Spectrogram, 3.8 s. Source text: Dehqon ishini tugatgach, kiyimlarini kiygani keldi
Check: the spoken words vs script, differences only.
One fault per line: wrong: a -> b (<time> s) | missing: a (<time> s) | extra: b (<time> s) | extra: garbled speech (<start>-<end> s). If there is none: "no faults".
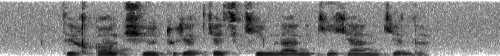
no faults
